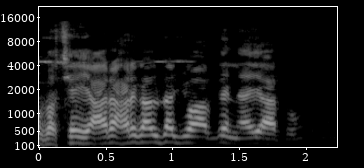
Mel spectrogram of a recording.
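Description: Speech only: a man talking loudly.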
